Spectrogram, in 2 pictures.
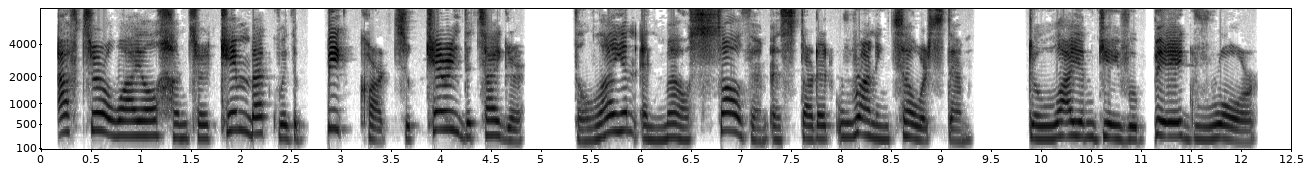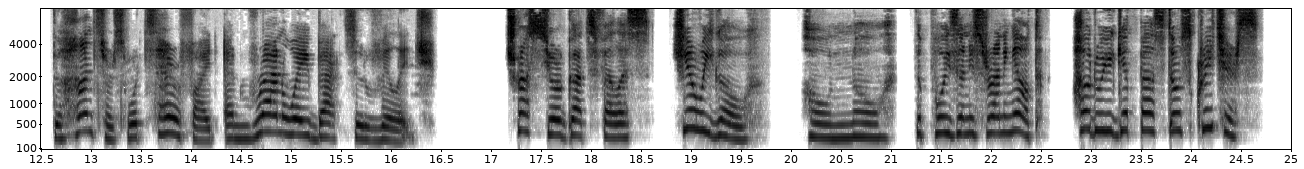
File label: CHARACTER ENGLISH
